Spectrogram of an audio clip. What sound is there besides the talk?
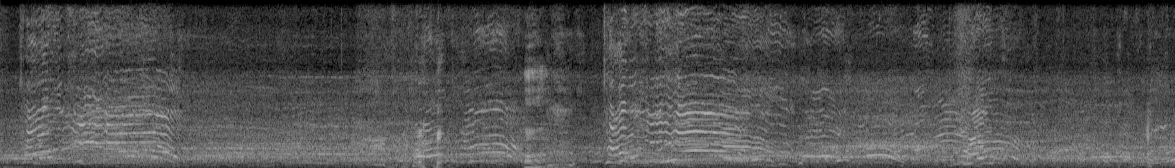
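concert crowd yelling and cheering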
